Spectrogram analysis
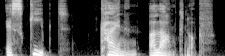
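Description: A male reader voicing a stern female police officer who speaks firmly and deliberately. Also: mid-range voice, very animated, husky, no room sound, studio quality, heavily acted.

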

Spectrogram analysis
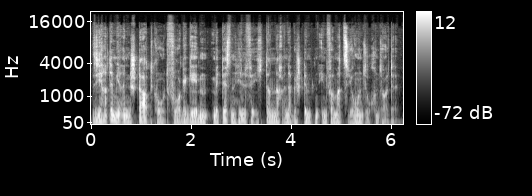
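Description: Deep, gravelly male audiobook narrator. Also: expressive, moderate pace, a little mellow. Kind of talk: scripted novel narration.

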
